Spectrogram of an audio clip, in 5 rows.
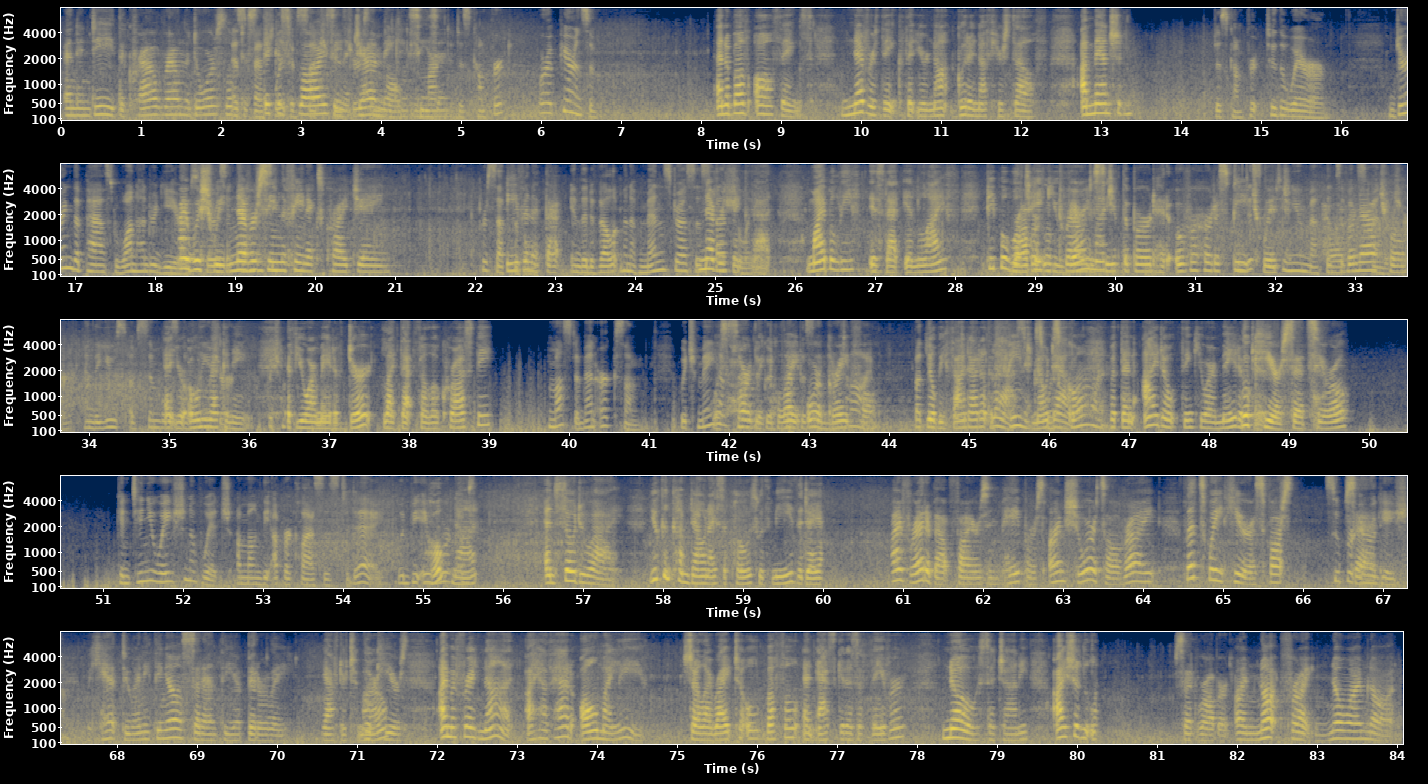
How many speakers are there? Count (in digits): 3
